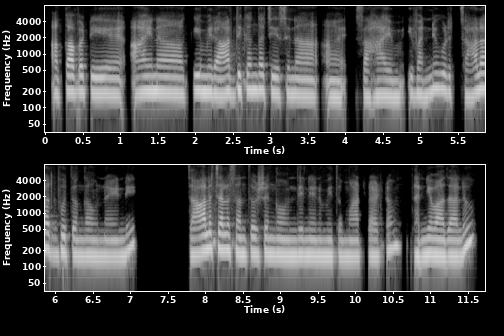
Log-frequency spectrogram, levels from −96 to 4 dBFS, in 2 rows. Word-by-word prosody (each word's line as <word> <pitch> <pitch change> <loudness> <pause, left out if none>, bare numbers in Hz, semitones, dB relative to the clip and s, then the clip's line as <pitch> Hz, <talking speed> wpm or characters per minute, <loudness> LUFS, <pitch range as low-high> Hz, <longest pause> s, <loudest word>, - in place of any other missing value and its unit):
ఆ! - - 0
కాబట్టి 200 -1 +3 0.6
ఆయనకి 195 -1 +1
మీరు 190 -2 +2
ఆర్థికంగా 210 +2 +1
చేసిన 185 -1 -1 0.5
ఆహ్, 160 -1 0 0.3
సహాయం 165 0 -1 0.2
ఇవన్నీ 180 +4 -1
గూడా 200 -4 -2 0.2
చాలా 195 +7 +2
అద్భుతంగా 170 -2 -2
ఉన్నాయండి. 160 +5 -1 0.8
చాలా, 195 +5 +4
చాలా 205 -1 +4
సంతోషంగా 175 0 0
ఉంది 160 +1 +1
నేను 160 -1 +1
మీతో 160 0 -3
మాట్లాడటం. 160 +7 -4 0.3
ధన్యవాదాలు. 165 - +2
175 Hz, 105 wpm, -23 LUFS, 165-195 Hz, 0.8 s, చాలా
